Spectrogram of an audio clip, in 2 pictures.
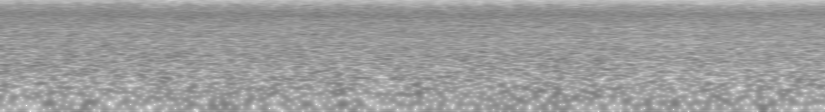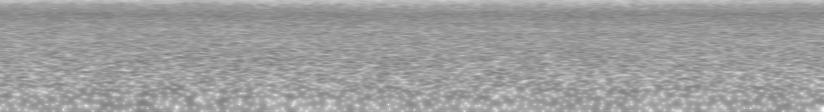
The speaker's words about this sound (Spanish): hay algo que quien ha estado ahí no olvida nunca, es su famosa cascada, que brota desde una cueva en la roca, especialmente durante el reventón, que llaman, cuando el agua surge con una fuerza descomunal, tras lluvias abundantes como la de este año.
